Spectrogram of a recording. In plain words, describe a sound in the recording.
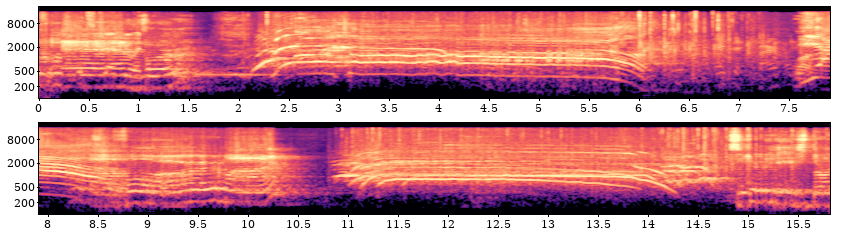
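A man makes long, sliding vocal tones into a microphone, heard through loudspeakers in a large hall.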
